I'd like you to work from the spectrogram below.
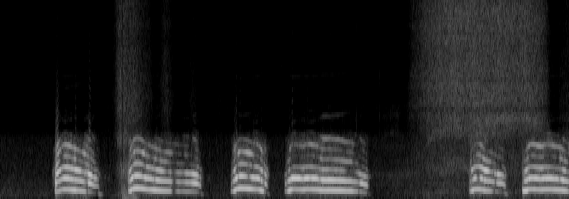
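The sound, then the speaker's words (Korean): A person's voice imitates seagulls on a beach begging for shrimp crackers: six loud, nasal squawking calls in a fairly steady run, with a short gap and a soft hiss before the final two. “그러니까 우리가 딱 예, 예, 들었을 때 진짜 갈매기 소리가 딱 바닷가에 온 느낌이 들어야 돼요.”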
